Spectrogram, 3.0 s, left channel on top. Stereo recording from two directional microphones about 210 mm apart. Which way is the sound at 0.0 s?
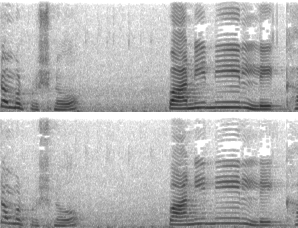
30° left (ahead or behind).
